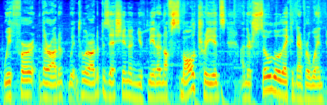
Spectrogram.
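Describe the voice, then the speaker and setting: A young man with a Northern Irish accent talks through a video game guide in a casual, rambling way, often dropping in fillers. His pitch sits in a middling range for a man. Faint music plays quietly beneath his voice. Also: fairly quick. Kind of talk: game strategy tutorial voice-over.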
